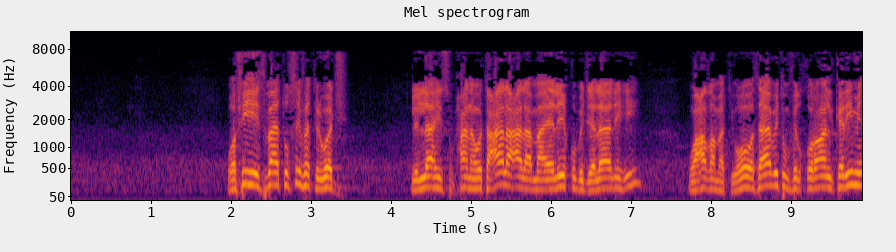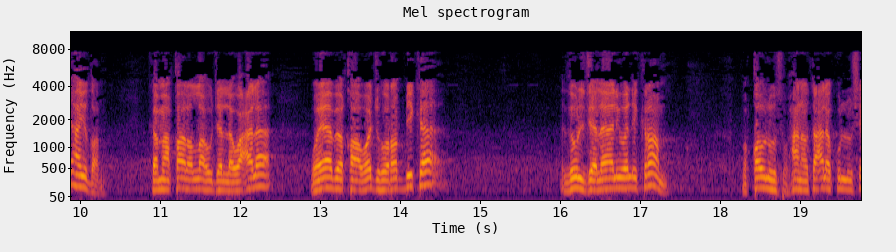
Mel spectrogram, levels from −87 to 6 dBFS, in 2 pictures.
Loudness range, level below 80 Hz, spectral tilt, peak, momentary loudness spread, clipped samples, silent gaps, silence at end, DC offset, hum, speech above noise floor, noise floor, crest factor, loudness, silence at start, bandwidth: 3 LU; -56 dBFS; -5.5 dB/octave; -4 dBFS; 7 LU; under 0.1%; none; 0 s; under 0.1%; none; 32 dB; -50 dBFS; 16 dB; -18 LUFS; 1.95 s; 8 kHz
